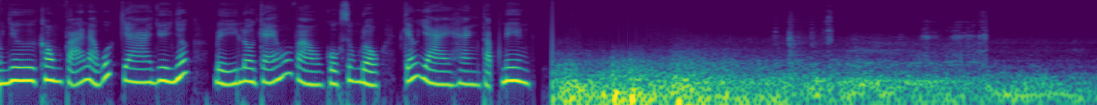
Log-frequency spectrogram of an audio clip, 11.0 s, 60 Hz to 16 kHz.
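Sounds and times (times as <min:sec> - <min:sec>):
speech: 0:00.0 - 0:05.4
airstrike explosions rumbling: 0:05.5 - 0:10.9.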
